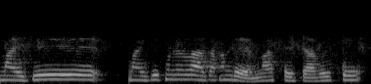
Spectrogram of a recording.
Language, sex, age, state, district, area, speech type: Bodo, female, 30-45, Assam, Kokrajhar, rural, conversation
